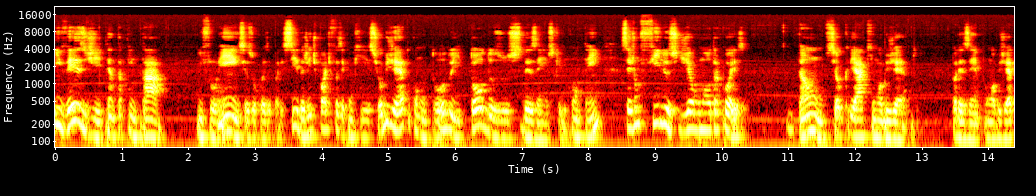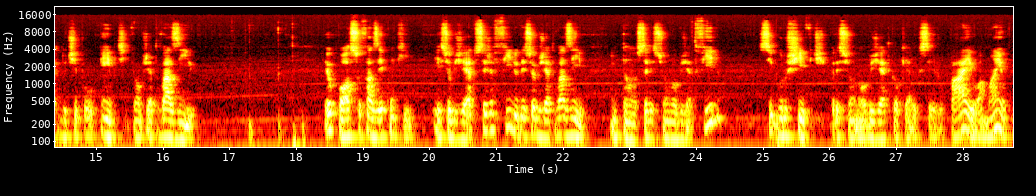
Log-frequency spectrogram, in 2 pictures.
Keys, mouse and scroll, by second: 0.9-1.4 ctrl+middle drag, 4.3 g, 5.7 Escape, 6.4-9.1 drag, 7.8 Escape, 10.2-11.5 ctrl+drag, 12.0 click, 12.6 shift+a, 14.8 click, 16.7 click, 17.4-18.0 ctrl+middle drag, 18.0 ctrl+g, 18.6 click, 19.9 click, 26.1 shift+click.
